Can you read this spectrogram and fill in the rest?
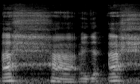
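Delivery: আহা with the হ held for one alif length; আহা drawn out evenly. Shown as a demonstration. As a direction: stretch the breathy হ in আহা. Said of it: "এই যে ধরে রাখাটা".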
